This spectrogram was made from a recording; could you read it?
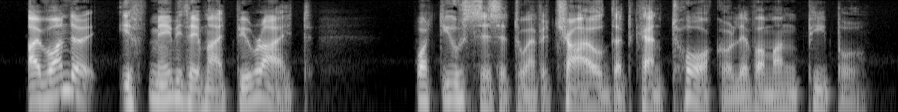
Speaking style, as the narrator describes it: Suddenly, to his own surprise, he burst out in a choked voice

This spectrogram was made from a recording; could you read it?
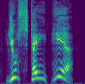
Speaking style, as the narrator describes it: Harry repeated angrily

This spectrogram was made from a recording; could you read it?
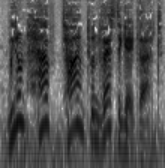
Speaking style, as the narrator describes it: Galen snapped

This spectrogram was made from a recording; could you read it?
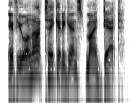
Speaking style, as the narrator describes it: said firmly

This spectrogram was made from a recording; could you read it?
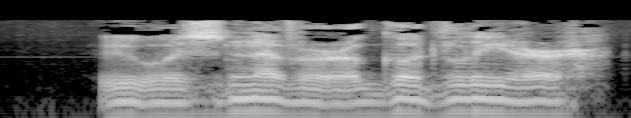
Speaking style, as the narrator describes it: it said in a slurred voice

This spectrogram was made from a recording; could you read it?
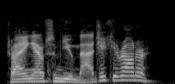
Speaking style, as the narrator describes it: said brightly

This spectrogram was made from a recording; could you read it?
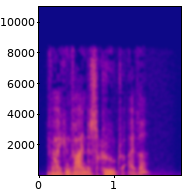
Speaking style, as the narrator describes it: said quietly

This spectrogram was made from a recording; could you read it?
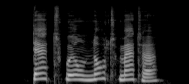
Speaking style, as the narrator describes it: said Unity calmly

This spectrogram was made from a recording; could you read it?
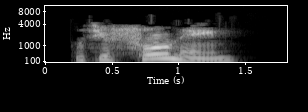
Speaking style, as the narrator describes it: He sighed

